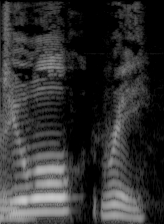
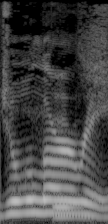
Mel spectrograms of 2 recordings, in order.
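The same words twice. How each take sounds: First: No extra syllable is heard before the r. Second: An extra syllable is heard before the r. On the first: The speaker calls it right. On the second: The speaker calls it wrong.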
